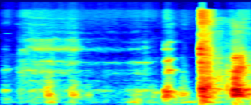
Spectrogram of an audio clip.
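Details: An adult presenter, whose voice is struggling, coughs while ending a live weather broadcast early.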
